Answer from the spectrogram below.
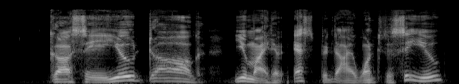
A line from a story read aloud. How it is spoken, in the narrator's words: Fay cried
